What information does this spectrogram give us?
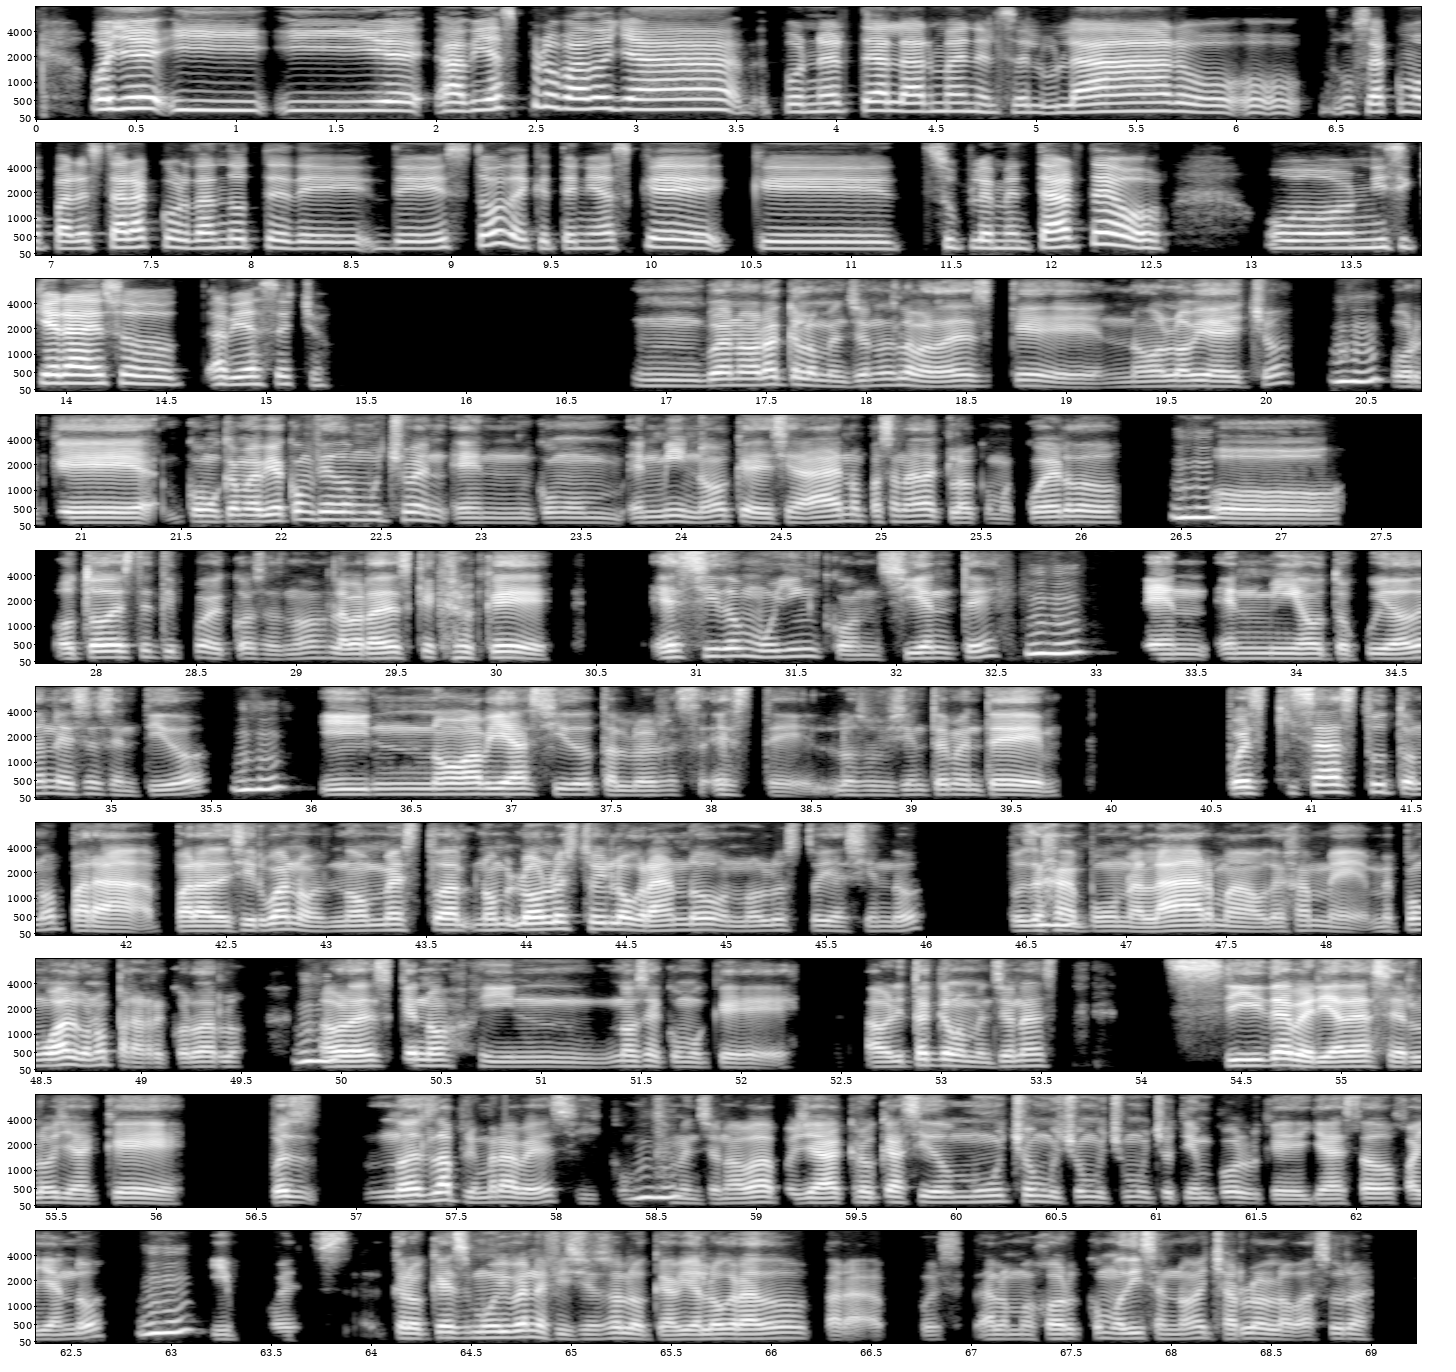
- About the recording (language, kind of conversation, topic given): Spanish, advice, ¿Cómo puedo evitar olvidar tomar mis medicamentos o suplementos con regularidad?
- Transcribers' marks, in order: laughing while speaking: "creo"; tapping; other background noise; laughing while speaking: "te"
